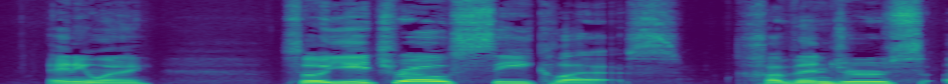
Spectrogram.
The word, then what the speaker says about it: Yitro: Pun intended, because it's Parsha Yitro, which rhymes with nitro.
